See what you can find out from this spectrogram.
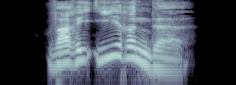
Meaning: inflection of variierend: 1. strong/mixed nominative/accusative feminine singular 2. strong nominative/accusative plural 3. weak nominative all-gender singular
- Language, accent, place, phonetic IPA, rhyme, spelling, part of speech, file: German, Germany, Berlin, [vaʁiˈiːʁəndə], -iːʁəndə, variierende, adjective, De-variierende.ogg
